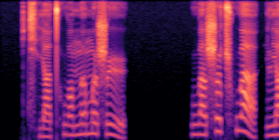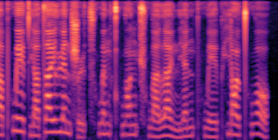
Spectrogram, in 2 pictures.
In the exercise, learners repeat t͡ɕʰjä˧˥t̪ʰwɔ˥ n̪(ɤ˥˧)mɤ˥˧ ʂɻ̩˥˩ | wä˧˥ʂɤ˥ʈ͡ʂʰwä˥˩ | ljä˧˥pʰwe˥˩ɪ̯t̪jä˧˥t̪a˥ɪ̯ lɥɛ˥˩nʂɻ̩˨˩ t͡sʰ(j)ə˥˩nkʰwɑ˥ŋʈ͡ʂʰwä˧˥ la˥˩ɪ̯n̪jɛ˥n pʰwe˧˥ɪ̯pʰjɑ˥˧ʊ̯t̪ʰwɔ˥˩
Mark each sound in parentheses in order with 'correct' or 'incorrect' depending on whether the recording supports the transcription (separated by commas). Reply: incorrect, incorrect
